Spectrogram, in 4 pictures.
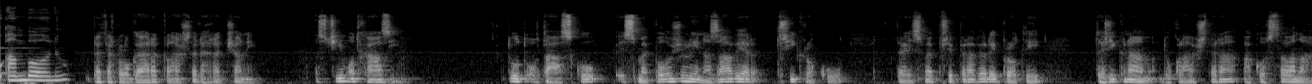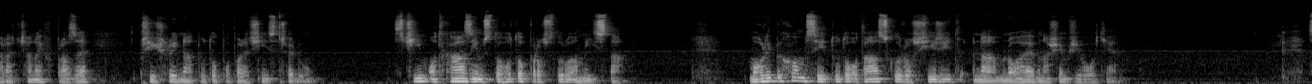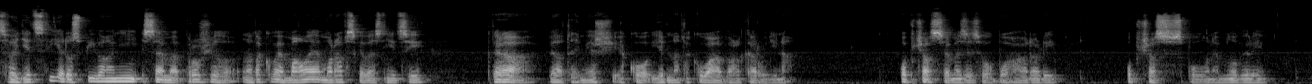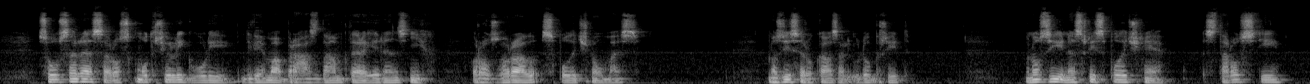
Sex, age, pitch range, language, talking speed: male, 50-69, 85-110 Hz, Czech, 120 wpm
